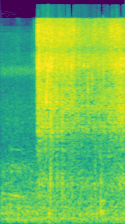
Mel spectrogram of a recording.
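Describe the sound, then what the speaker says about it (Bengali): Grated garlic, seven or eight cloves, drops into hot oil with cumin tempering and bursts into a loud, steady sizzle that holds without a break after a quiet start. "রসুনটাকে একটু হালকা ভাজা ভাজা করে নেব"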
